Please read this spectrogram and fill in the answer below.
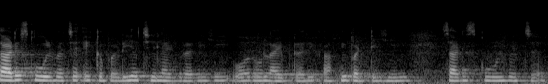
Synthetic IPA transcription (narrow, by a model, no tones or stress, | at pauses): saːɖeːskuːlʋɪt͡ʃɪkbəɽiːətːʃʰiːlaːɪbɾeːɾiːɦiːʔɔːɾoːlaːɪbɾeːɾiːkaːfiːbəɖːiːɦiː | saːɖeːskuːlʋɪt͡ʃ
